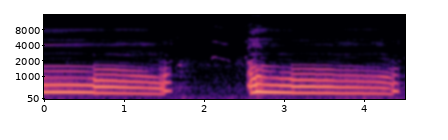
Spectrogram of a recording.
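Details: Hound dog howling: two long sustained tonal howls, each holding a steady pitch then stepping down slightly before breaking off, separated by a short silence.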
